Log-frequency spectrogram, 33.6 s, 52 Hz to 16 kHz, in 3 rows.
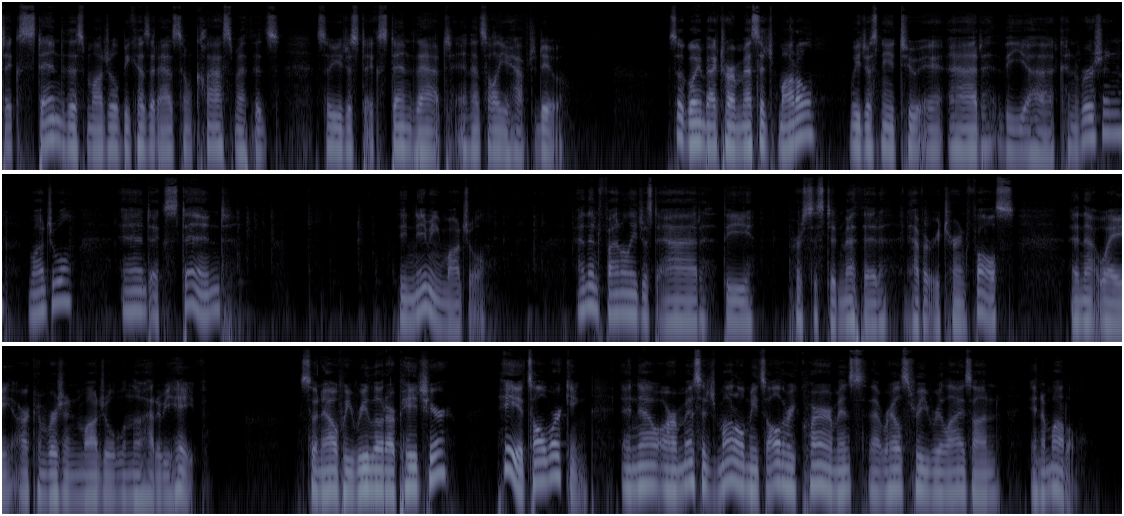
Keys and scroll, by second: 8.5 ctrl+shift+d, 12.5 super+Left, 12.7 alt+Right, 15.6 alt+shift+super+Right, 17.0 super+Down, 17.3 super+Right, 21.1 super+s, 26.3 super+r.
